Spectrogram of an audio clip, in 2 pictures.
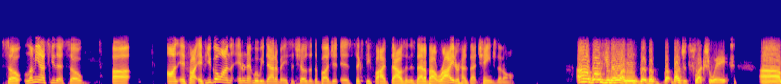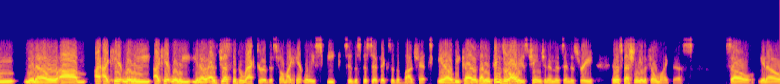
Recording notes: a LIVE Call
